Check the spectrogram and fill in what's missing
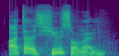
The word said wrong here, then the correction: Hulsman: Hulsman. – Okay. – Like Yule, but Hule.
